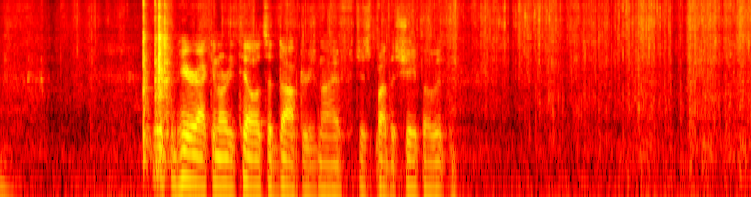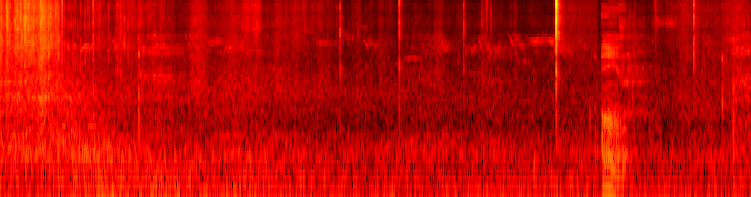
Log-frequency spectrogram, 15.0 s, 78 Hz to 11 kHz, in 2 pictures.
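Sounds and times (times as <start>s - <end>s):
paper wrapping crinkling: 0.0s - 10.6s.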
